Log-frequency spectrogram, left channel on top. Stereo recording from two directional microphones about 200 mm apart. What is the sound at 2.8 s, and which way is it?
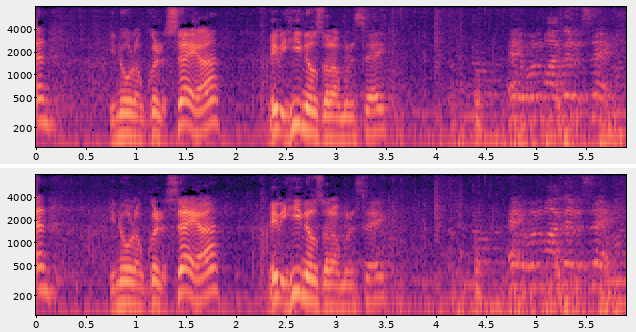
Speech, 35° left (ahead or behind).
